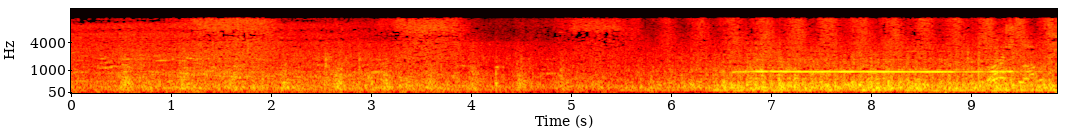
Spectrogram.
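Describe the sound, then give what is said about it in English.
A crowded passenger train runs with a steady rumbling, hissing roar that grows louder in the second half, where a thin, steady high whine sounds above the noise for a few seconds. “Oh, the train is pretty crowded.”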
